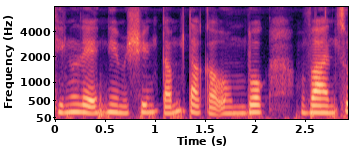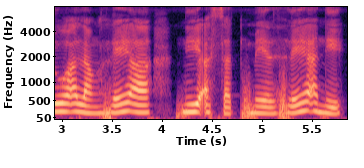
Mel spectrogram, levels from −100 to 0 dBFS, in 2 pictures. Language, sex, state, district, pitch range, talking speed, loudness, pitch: Mizo, female, Mizoram, Aizawl, 175-200 Hz, 225 wpm, -16 LUFS, 190 Hz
